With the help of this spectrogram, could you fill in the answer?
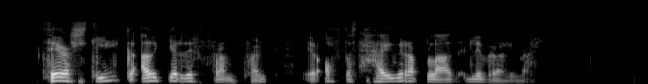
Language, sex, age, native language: Icelandic, male, 30-39, Icelandic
